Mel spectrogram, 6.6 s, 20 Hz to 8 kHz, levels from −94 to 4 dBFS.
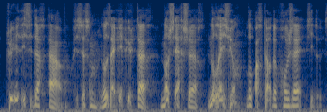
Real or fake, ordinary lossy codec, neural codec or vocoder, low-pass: fake; MP3, 48 kbps; autoencoder, 22.05 kHz, a latent of 192 numbers a frame, VITS, trained on many speakers; 7.2 kHz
